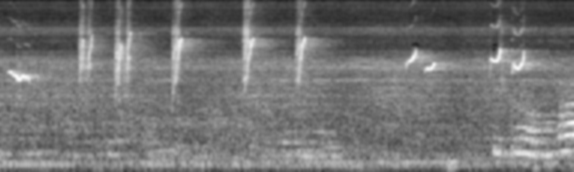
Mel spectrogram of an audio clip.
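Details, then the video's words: Lure call of a white-cheeked bulbul meant to attract rivals: short, bright, high chirps at irregular intervals, with a murmur of voices rising near the end. "Suara Pikat Burung KONIN TROTOL"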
